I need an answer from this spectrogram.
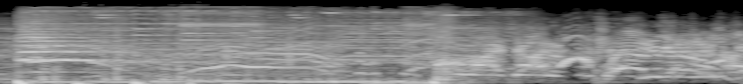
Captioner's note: alarm sounds, bells ring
